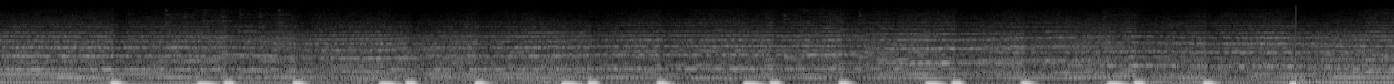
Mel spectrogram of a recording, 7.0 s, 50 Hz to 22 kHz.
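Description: Regular low heart sounds at about 66 a minute, an extra soft beat just before the first sound: S4 gallop.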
